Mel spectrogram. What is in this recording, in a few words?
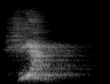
Attack Soldier Male; Battle; Barks; Dialog; Sinecure Soldier Male A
